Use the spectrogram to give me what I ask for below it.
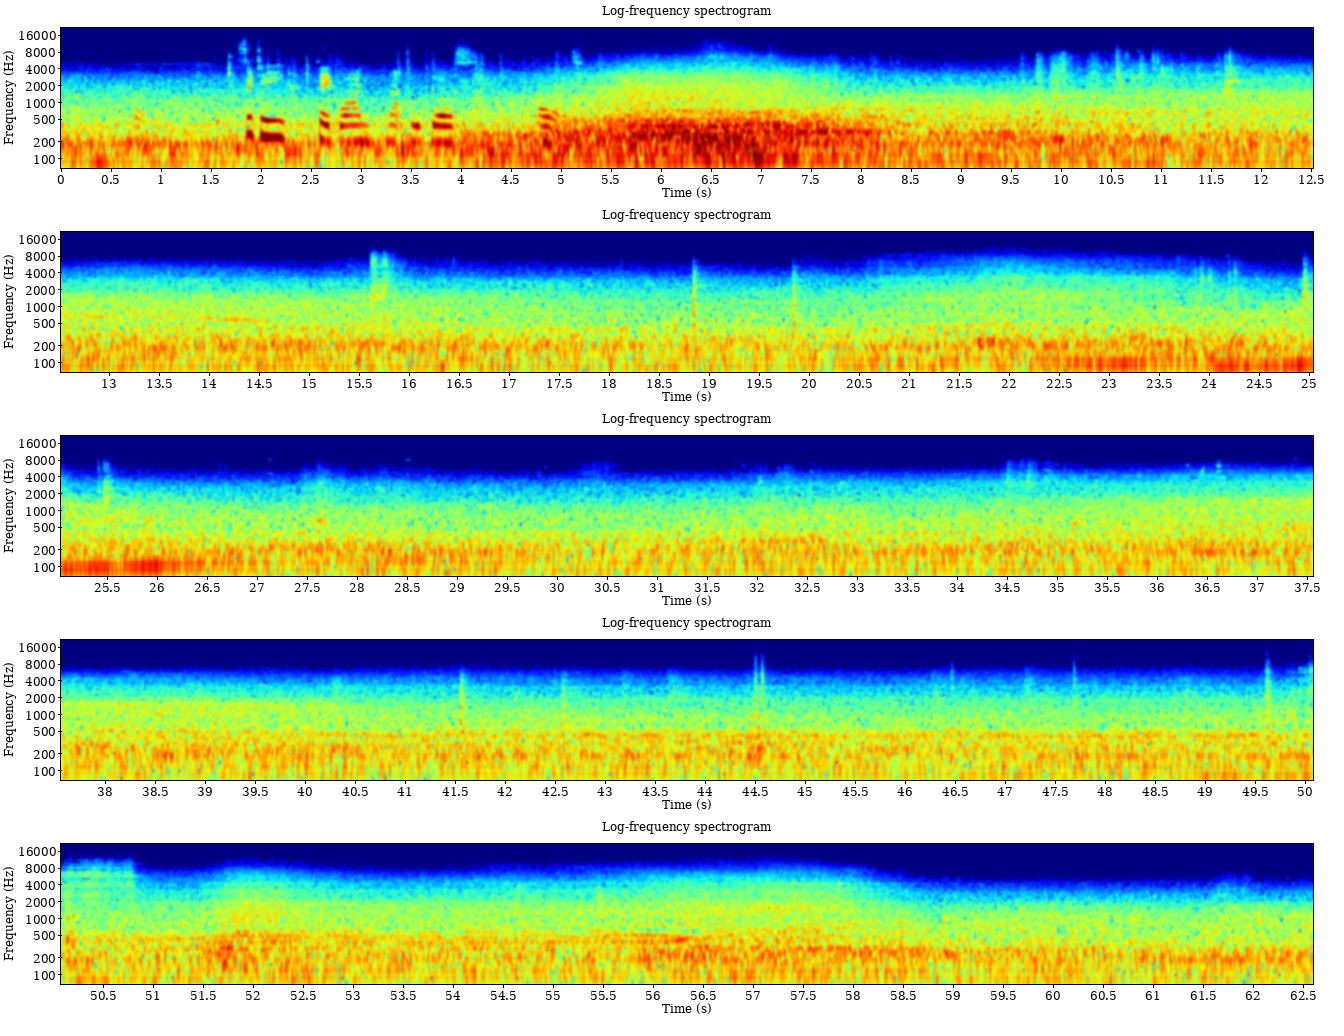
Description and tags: A morning recording of the small metropolitan area outside the school.
cars, early, city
